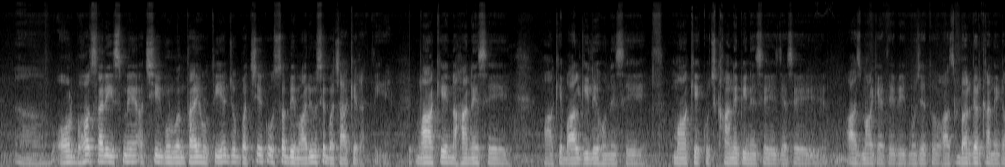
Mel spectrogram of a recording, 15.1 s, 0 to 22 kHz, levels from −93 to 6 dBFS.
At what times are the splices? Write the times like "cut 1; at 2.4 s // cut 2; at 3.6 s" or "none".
cut 1; at 6.2 s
